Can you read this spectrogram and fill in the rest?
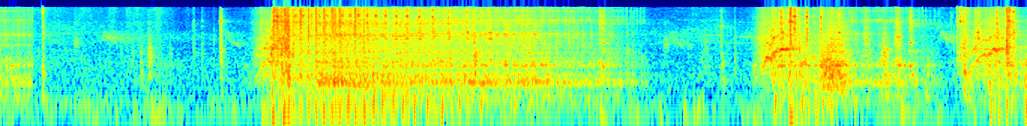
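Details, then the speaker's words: Small mini-bike engine trying to start after sitting six years, sprayed with starting fluid. Uneven cranking bursts with brief sputters that never catch; the clutch is heard sticking and the carburetor may need removal. Cause suspected, not confirmed. "I don't think we're going to have success today"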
